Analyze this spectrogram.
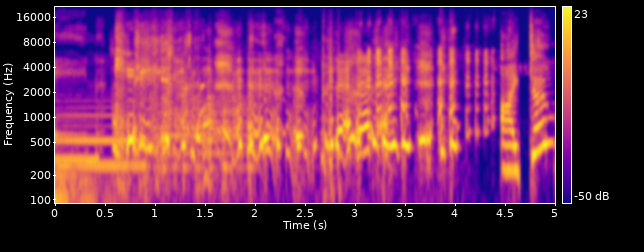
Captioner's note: all giggling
